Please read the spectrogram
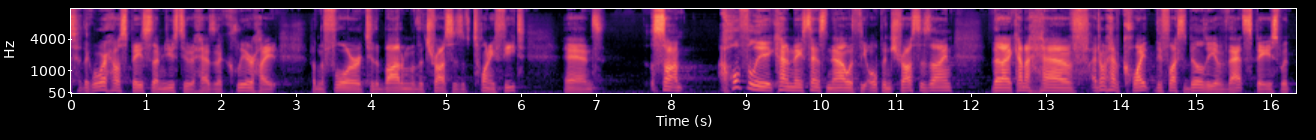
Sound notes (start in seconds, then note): none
